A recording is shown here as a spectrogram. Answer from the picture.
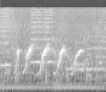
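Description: Guinea pig squeaking: a quick run of about six short, rising squeals (wheeks), over steady background music.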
